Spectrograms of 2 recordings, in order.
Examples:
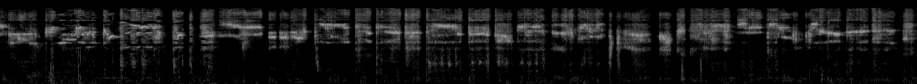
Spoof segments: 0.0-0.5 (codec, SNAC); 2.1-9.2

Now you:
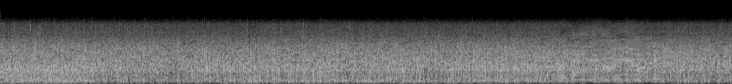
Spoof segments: 5.6-6.7 (codec, SNAC)

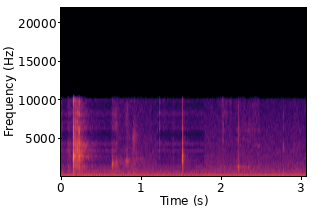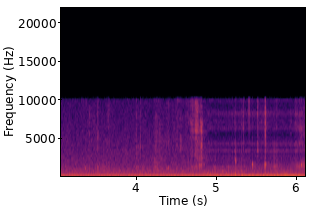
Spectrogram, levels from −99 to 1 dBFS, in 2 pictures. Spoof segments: 0.0-0.7 (codec, SNAC); 1.2-1.8; 4.9-6.1

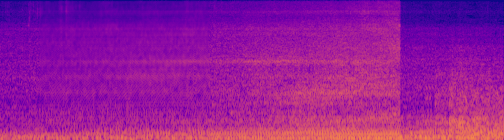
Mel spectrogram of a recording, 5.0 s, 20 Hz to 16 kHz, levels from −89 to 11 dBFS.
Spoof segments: 0.4-2.1 (vocoder, Vocos)

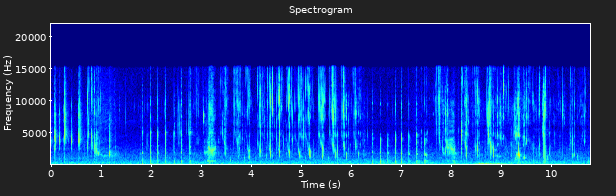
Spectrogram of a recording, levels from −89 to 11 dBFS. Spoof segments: none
